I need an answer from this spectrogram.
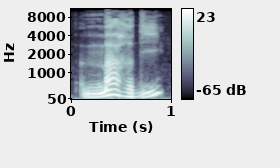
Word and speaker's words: mardi: Then mardi, mardi. So you can hear that you don't pronounce it that strongly, this R.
